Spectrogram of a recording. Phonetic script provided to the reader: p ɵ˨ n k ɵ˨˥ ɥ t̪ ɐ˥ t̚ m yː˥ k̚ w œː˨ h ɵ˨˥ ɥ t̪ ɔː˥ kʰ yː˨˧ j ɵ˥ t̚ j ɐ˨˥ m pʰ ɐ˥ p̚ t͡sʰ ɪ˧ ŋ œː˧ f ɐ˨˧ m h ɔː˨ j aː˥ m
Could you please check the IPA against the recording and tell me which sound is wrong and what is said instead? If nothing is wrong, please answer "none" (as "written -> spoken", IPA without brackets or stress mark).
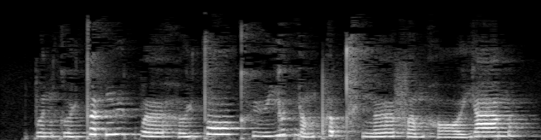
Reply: none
